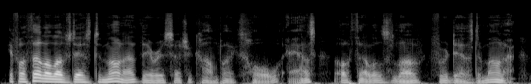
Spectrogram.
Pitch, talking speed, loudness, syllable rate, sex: 95 Hz, 170 wpm, -20 LUFS, 6.2 syllables/s, male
